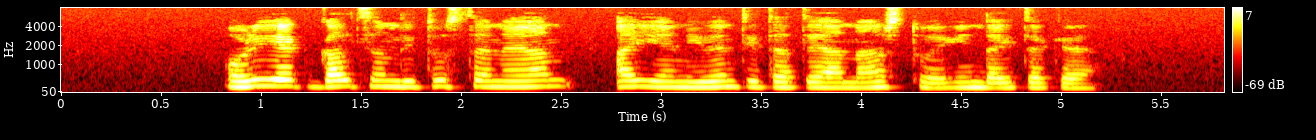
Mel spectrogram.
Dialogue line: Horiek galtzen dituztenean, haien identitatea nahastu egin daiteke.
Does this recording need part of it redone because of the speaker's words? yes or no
no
